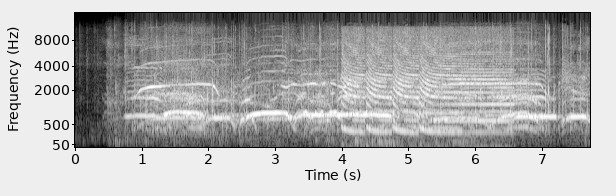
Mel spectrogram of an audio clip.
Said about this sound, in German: Danke dafür. Es sind wirklich übrigens echte Applaus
